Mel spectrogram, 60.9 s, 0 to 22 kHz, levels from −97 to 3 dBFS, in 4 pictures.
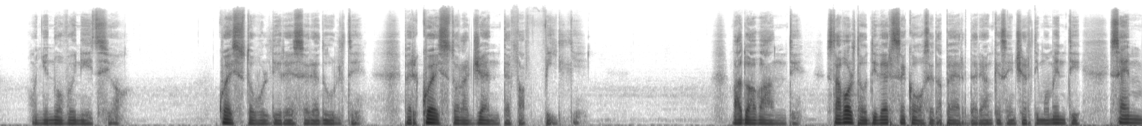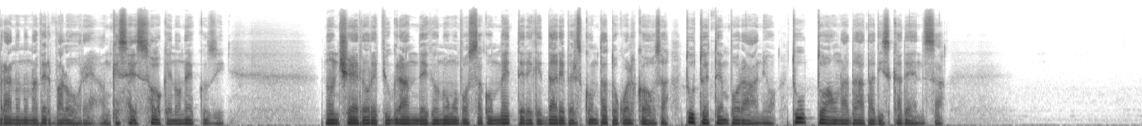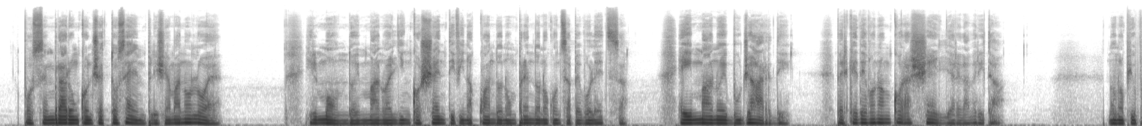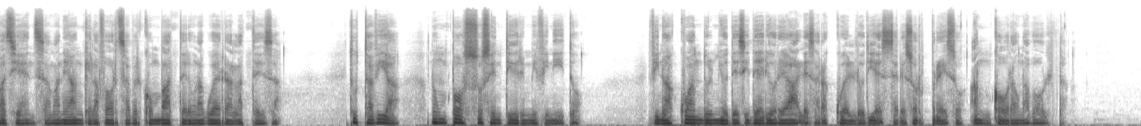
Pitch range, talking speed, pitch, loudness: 90-100 Hz, 125 wpm, 95 Hz, -24 LUFS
